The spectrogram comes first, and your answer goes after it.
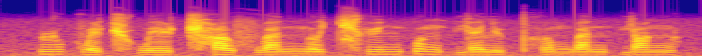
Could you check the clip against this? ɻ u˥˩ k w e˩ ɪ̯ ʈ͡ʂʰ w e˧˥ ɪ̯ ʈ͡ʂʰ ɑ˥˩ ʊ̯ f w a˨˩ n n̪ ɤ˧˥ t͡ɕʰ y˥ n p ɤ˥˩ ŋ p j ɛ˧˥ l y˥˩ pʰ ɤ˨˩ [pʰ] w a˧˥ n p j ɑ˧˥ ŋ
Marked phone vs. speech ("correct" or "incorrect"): incorrect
